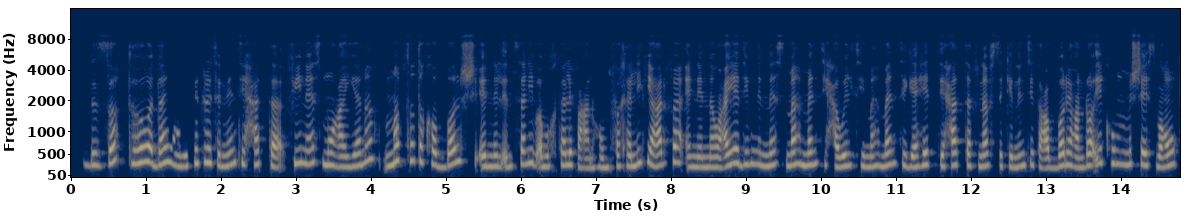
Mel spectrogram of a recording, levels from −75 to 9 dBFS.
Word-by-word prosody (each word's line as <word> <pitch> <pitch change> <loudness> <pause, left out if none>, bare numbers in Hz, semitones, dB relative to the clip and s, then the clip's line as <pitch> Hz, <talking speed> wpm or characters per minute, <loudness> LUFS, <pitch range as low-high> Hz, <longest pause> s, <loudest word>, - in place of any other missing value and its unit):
بالضبط 280 +6 -1
هو 325 +3 +6
ده، 275 -1 +1
يعني 265 -7 +1
فكرة 310 -2 0
إن 245 0 -1
أنتِ 305 +3 -2
حتى 275 -4 0
في 305 0 -1
ناس 310 0 -2
معينة 255 +4 +1 0.2
ما 300 +9 +3
بتتقبلش 345 -3 -1
إن 235 0 +2
الإنسان 245 +5 -1
يبقى 310 -6 0
مختلف 265 +2 -1
عنهم، 210 +1 -3
فخلّيكِ 245 +8 -2
عارفة 270 +7 +3
إن 230 0 -2
النوعية 220 +6 +2
دي 280 -1 -3
من 290 -1 -3
الناس 270 +2 -2
مهما 270 0 +3
أنتِ 285 -1 -5
حاولتِ، 245 +1 0
مهما 245 +2 +1
أنتِ 290 -1 -5
جاهدتِ 245 +2 0
حتى 260 +1 +1
في 245 -1 -7
نَفْسِك 245 -1 -2
إن 225 0 -1
أنتِ 260 +3 -3
تعبّري 235 +1 +2
عن 220 -5 +1
رأيِِك، 305 +6 0
هُم 285 -2 -3
مش 280 0 -2
هيسمَعوكِ. 260 0 +1
265 Hz, 170 wpm, -23 LUFS, 240-295 Hz, 0.2 s, هو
